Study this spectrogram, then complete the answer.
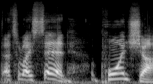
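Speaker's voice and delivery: put-on thick old-lady New York accent, very high. Reading an overheard old lady's question: heavy New York accent. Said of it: "an old lady with a heavy New York accent".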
